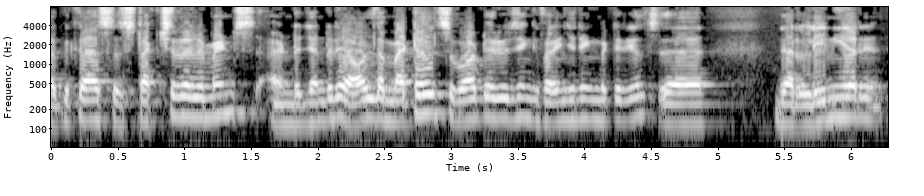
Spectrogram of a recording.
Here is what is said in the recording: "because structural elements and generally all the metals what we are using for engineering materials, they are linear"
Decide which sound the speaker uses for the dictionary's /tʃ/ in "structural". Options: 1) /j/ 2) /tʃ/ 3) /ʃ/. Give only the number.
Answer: 2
